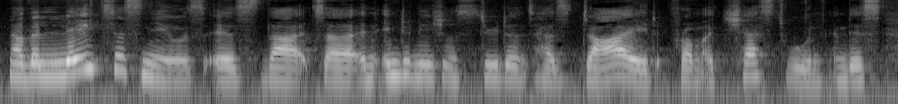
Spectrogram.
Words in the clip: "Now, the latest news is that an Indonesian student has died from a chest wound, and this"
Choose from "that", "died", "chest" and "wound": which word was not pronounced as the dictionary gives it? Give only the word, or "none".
wound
